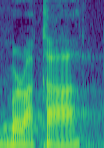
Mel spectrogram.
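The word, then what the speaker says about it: barakah (ברכה): So we said it's the word blessing is the word Hebrew word barakah. The emphasis is on the last syllable.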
